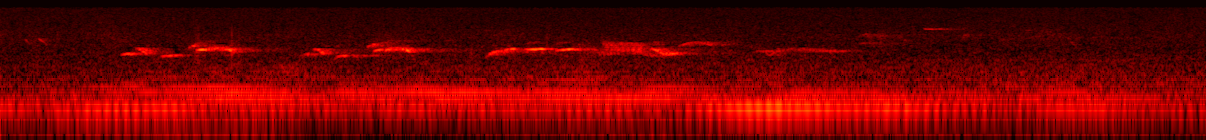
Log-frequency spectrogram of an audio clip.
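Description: A songbird singing one phrase of quick, warbled chirps, starting about half a second in and ending around four seconds in, over a faint steady low hum.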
